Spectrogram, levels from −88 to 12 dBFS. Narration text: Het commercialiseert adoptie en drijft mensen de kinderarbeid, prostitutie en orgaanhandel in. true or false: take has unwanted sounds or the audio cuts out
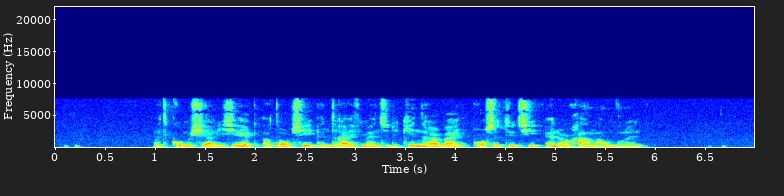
false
